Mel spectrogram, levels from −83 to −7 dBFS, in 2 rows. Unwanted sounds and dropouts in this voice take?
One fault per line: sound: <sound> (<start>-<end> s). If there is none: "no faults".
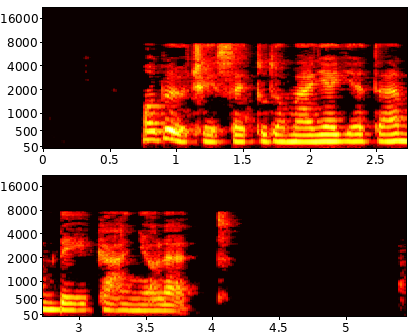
no faults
